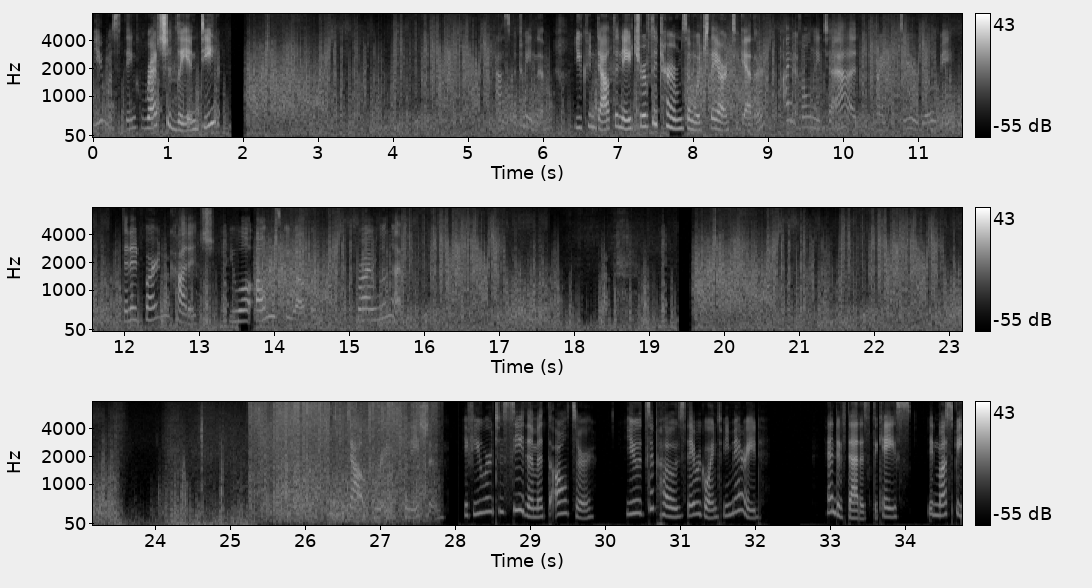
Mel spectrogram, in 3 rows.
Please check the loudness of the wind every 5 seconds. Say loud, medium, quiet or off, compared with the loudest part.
loud, loud, loud, loud, loud, loud, off.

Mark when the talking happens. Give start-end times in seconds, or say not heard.
0.0-1.7, 5.3-15.8, 26.4-32.1, 33.0-34.7.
